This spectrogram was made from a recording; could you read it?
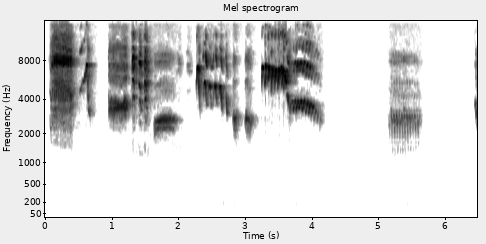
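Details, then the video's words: Asian pied starling singing in captivity, used to lure other birds: dense bursts of raspy, buzzy notes and high whistles, a long run followed by a silence and one short final burst. "SUARA ASLI JALAK SUREN UNTUK PANCINGAN ATAUPUN TERAPI BURUNG ANDA"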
